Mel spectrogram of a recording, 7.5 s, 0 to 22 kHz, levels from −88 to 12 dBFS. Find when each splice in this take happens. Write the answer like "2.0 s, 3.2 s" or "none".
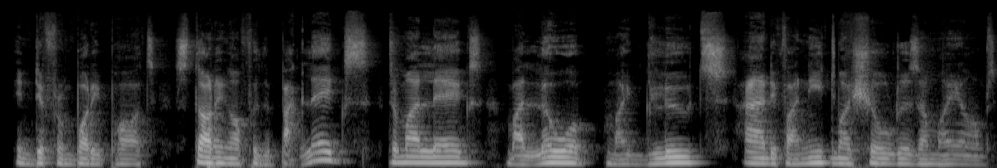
2.3 s, 2.9 s, 4.5 s, 5.5 s, 6.2 s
